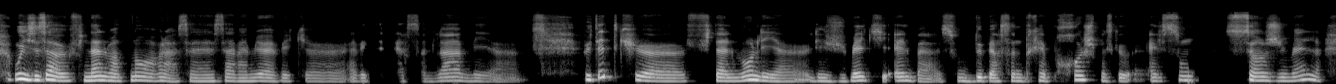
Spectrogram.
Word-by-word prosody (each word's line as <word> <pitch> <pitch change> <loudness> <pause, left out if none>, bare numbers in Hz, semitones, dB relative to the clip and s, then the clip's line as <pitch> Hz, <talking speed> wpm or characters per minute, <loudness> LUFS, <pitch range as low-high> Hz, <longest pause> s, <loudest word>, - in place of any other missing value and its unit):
Oui, 250 -2 +11
c'est 205 -1 +7
ça, 195 -5 +7
au - - -2
final 185 +2 +4
maintenant, 175 +1 0
voilà, 160 -5 -3
c'est 150 0 -5
ça 155 +1 -4
va 150 0 -4
mieux 160 +2 -2
avec, 150 -1 -5
heu, 140 -1 -11
avec 150 0 -8
cette - - -19
personne-là. 150 +5 -5
Mais, 150 -3 -9
heu, 65 - -11 0.8
peut-être 340 +12 +2
que 155 -7 +1
finalement, 160 +4 0
les, 175 -7 +4
heu, 140 0 -7
les 155 0 -2
jumelles 150 +5 +1
qui, 180 0 -5
elles, 180 +1 +1
bah 145 -6 -8
sont 160 - -5
2 155 +3 +1
personnes 160 0 -1
très 170 +2 -3
proches 210 +6 0
parce 160 -3 -7
qu'elles 165 +1 -6
sont 195 +4 -3 0.3
soeurs 180 -3 +1
jumelles, 175 +4 -1
165 Hz, 170 wpm, -21 LUFS, 150-180 Hz, 0.8 s, Oui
